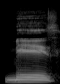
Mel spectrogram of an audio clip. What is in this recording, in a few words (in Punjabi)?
"mez mej", Punjabi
